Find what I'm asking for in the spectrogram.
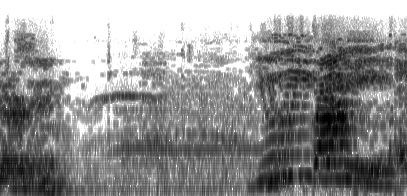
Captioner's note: crowd cheers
